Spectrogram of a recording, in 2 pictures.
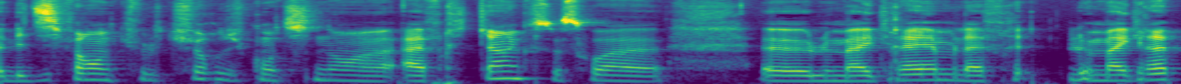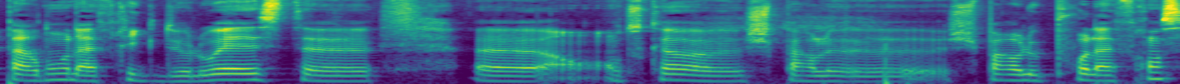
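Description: A woman hosting a podcast, asking questions in a hesitant way with many fillers. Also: on the low side. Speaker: podcast host. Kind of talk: casual interview chat.

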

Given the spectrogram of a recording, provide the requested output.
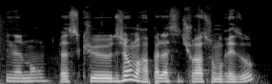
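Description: A man's voice: fairly high pitch, rapid-fire. A man co-hosting a casual tech podcast, giving his view tentatively and thinking aloud with restarts. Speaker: podcast co-host.

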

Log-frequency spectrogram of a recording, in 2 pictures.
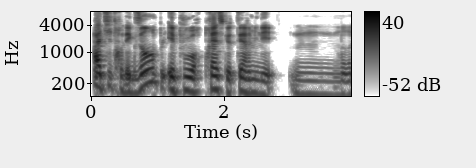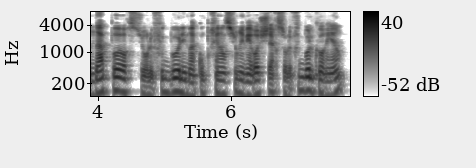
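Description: A man from France talks alone into the mic for his podcast episode, laying out what he has found in his research. His voice has a gravelly, fry-laden edge at an ordinary middle pitch. He thinks aloud and often stops to correct himself mid-sentence. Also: darkish tone. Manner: explanatory, thinking aloud with frequent self-corrections. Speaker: podcast host. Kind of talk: solo podcast monologue.

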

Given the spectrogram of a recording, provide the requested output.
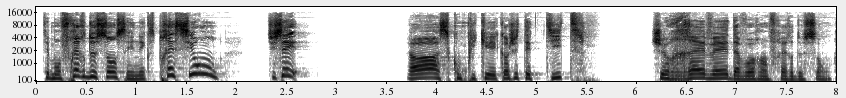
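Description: A woman's voice: medium pitch, expressive, a little slow, pauses often, natural voice. A woman playing a sentimental friend in an improv scene, talking in a tender, rambling way. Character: sentimental woman dreaming of a blood sister.

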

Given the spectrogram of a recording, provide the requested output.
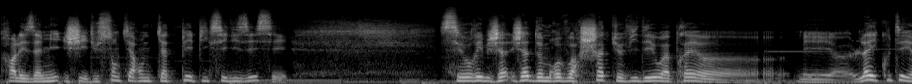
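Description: A tired man hosting a podcast, giving chatty, excitable live commentary on a video stream, full of fillers and asides. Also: a little high, slight background noise. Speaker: podcast host.

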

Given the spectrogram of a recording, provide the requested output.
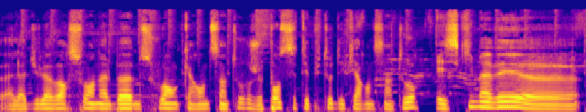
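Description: A man's voice: mid-range voice, steady tone, brisk, mellow, soft background music. A man co-hosting a podcast about old records, talking casually, chatty and teasing with frequent laughs. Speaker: podcast co-host. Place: recorded together in person.

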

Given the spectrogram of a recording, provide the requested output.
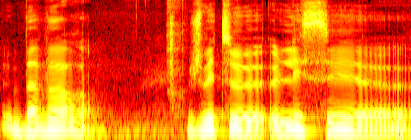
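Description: A young man hosting a live stream, talking in a relaxed, chatty way with lots of fillers and easy laughter. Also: mid-range voice, slow pace, smooth. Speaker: host. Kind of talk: casual live-stream chat.

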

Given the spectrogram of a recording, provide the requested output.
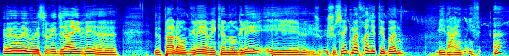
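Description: A man's voice: mid-range voice, a little fast, hardly any pauses, mellow, smooth, no room sound. A man from co-hosting a podcast, chatting casually, self-mocking and laughing, swearing offhandedly. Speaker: podcast co-host. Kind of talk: casual chat.

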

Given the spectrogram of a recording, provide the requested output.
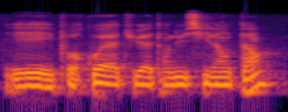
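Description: A man's voice: low-pitched, normal speed, darkish tone, dull audio, pitched below the performer's own voice, natural voice. A man voicing a curt, gloomy holidaymaker. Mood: aloof. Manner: curt, grudging, imperious. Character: gloomy lanky male holidaymaker, curt and haughty.

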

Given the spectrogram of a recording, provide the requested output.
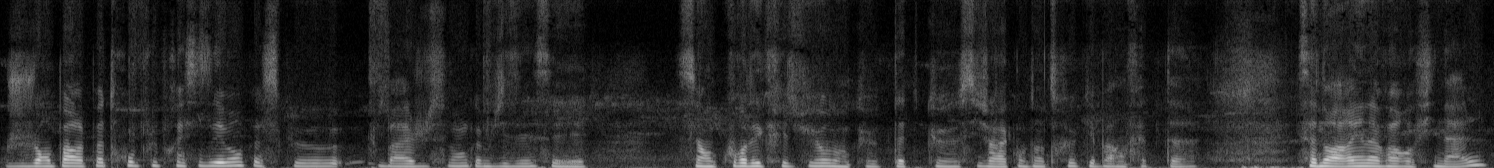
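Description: Halting French woman leaving a voicemail. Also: medium pitch, steady tone, warm tone. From France. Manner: halting, searching for words. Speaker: guest animation director. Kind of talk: casual voicemail message. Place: artist residence in rural southern France. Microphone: phone voicemail.

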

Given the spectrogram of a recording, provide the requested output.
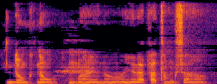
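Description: A man's voice: mid-range voice, animated, quick pace, mellow, husky. Laid-back rambling man chatting about films. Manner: rambling, laid-back, lots of filler and hedging. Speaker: podcast co-host. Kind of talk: casual film review chat.

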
